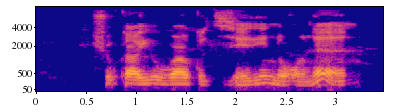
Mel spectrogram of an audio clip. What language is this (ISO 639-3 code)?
kab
